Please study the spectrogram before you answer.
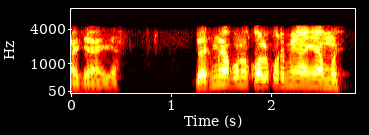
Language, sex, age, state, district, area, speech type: Odia, male, 45-60, Odisha, Nuapada, urban, conversation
